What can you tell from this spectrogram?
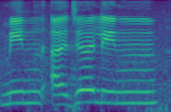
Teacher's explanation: اب دیکھیں میں نے یہاں پہ جو من ہے اس کو پورا واضح ادا کیا، یعنی نون ساکن کو میں نے واضح ادا کیا، یعنی اس کے مخرج کے ساتھ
